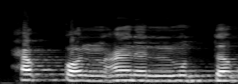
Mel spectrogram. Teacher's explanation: حقا کے اندر قاف کو پر کر کے پڑھیں گے اور متقین کے اندر بھی قاف کو پر کر کے پڑھیں گے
